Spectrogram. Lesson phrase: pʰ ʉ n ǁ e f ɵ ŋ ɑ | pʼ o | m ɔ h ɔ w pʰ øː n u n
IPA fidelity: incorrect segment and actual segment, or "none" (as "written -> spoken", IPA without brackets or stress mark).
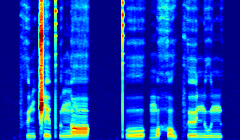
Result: f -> pʼ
